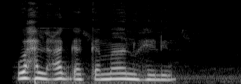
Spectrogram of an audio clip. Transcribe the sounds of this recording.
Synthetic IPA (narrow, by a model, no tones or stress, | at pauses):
wɑħalʕaɡɐkɐmaːnʊɦɛlin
